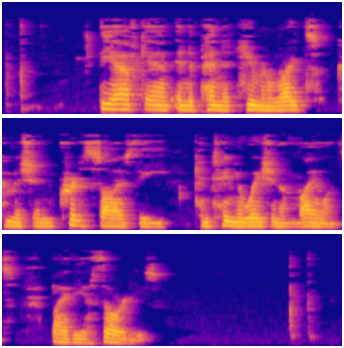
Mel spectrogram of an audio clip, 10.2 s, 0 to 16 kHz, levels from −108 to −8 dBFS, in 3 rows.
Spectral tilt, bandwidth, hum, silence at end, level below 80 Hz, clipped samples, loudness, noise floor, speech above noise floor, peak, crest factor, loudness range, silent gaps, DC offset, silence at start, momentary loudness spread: -6 dB/octave; 9.4 kHz; none; 0.5 s; -64 dBFS; under 0.1%; -22 LUFS; -83 dBFS; 62 dB; -4 dBFS; 18 dB; 6 LU; none; under 0.1%; 0.2 s; 13 LU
